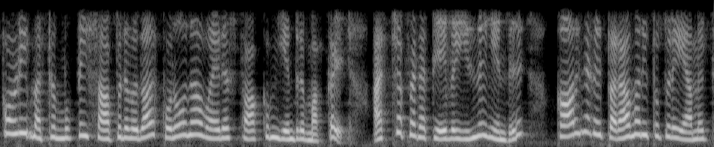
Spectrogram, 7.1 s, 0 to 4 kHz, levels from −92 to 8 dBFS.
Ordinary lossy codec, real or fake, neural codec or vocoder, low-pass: none; fake; codec, 16 kHz, 1 kbps, FunCodec, trained on LibriTTS, 50 frames a second; 3.6 kHz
